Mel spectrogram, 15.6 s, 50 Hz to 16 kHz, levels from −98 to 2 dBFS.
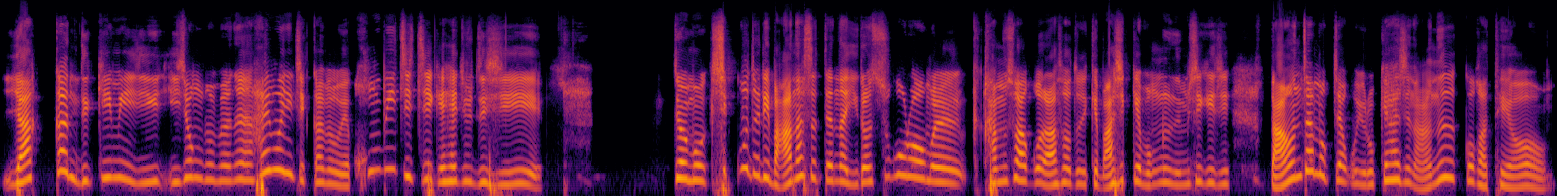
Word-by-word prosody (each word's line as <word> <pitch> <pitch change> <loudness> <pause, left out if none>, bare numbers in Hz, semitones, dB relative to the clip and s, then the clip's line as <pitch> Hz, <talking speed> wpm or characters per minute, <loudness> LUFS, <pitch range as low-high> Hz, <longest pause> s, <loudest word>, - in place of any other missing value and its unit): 약간 300 - +5
느낌이 305 +5 -2
이 230 +2 -2
이 235 0 -6
정도면은 275 -2 -2
할머니 425 -3 +2
집 260 -5 -3
가면 220 -4 -2
왜 180 -1 -1
콩비지찌개 390 - -1
해주듯이 215 -7 -1 1.3
저 295 -1 +5
뭐 265 -1 0
식구들이 360 -10 +1
많았을 310 0 +3
때나 255 -2 +2
이런 225 +3 0
수고로움을 285 - 0 0.2
감수하고라서도 230 -3 +2
이렇게 210 0 -2
맛있게 220 +9 +2
먹는 215 +2 -5
음식이지 210 0 -3 0.4
나 - - +8
혼자 330 +10 +3
먹자고 270 - -3
요렇게 205 +7 -3
하지는 240 - -1
않을 280 - -1
것 255 -1 -3
같아요. 175 -4 -3
250 Hz, 315 characters per minute, -24 LUFS, 215-300 Hz, 1.3 s, 나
